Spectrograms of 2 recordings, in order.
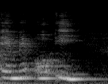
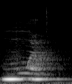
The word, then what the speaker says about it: moi: Moi pero resulta que en francés todo lo que tiene una o y una I se va a pronunciar realmente como si fuese una e una u y una a Entonces por ejemplo en este caso no decimos mu sino que decimos mua no voy a poner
